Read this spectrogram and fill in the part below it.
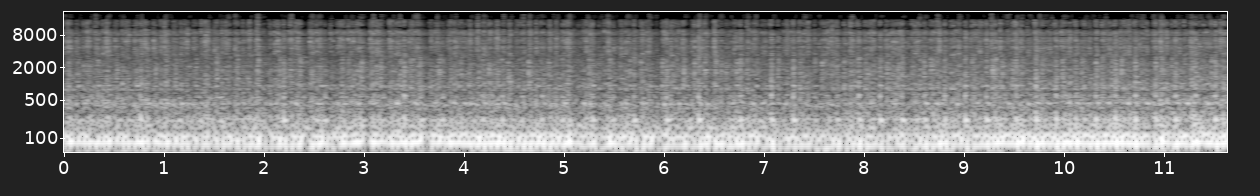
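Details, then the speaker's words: Freshly built 409ci small block Chevy, turbocharged, higher compression, fuel pressure just adjusted: deep, loud, lumpy V8 idle holding steady rpm with a rowdy edge but no knocking; good oil and fuel pressure, healthy fresh engine. "It cranked up, runs fine."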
